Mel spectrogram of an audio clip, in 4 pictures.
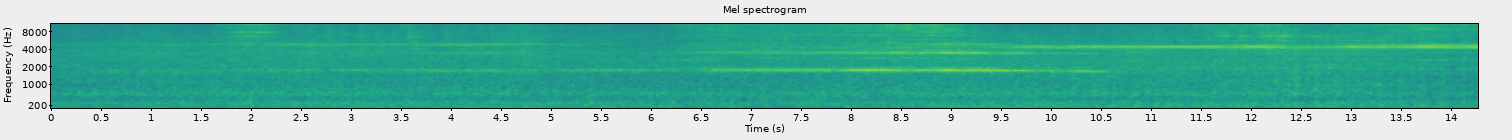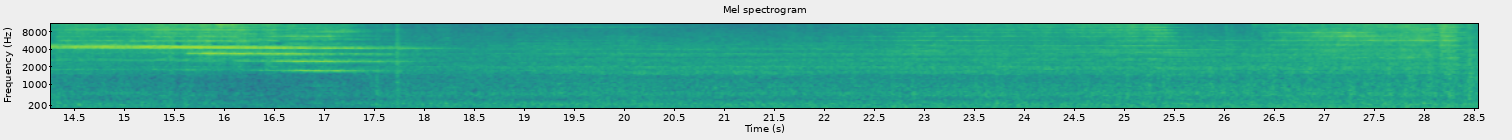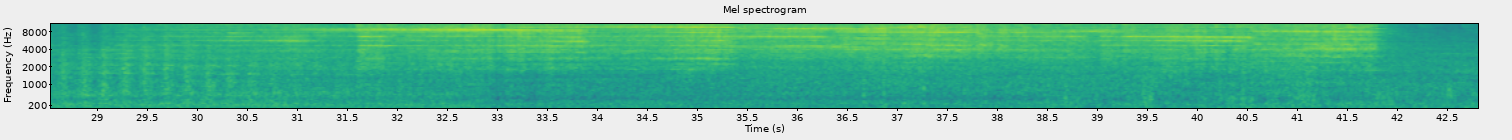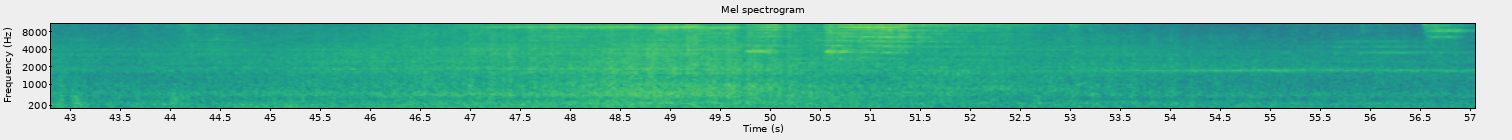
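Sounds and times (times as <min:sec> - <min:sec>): wheels rumbling on rail: 0:00.0 - 0:57.0
high-pitched wheel squeals: 0:01.8 - 0:18.3, 0:29.9 - 0:42.1, 0:49.8 - 0:53.4, 0:54.4 - 0:57.0.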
